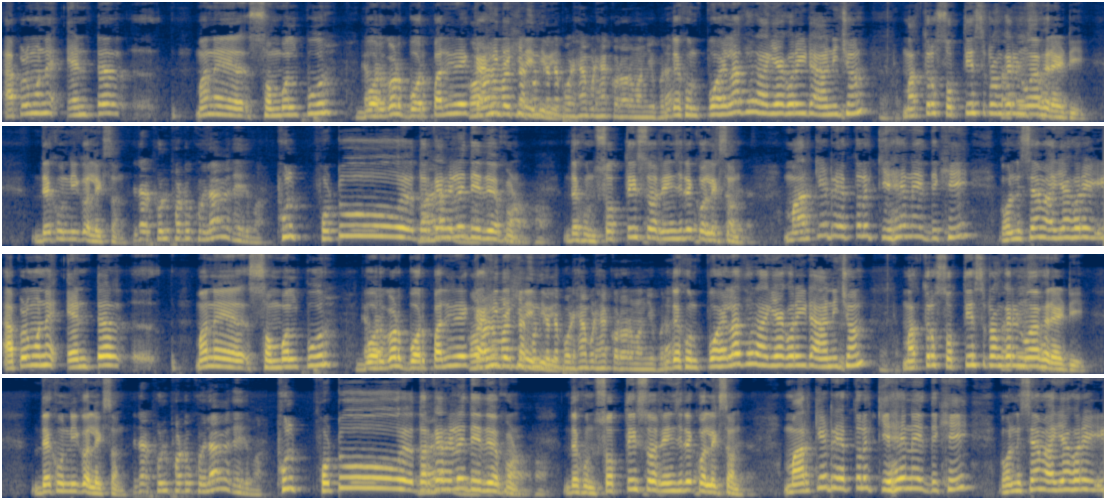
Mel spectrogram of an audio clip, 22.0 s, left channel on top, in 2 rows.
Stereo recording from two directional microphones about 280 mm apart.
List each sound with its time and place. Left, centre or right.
0.0 s speech: centre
